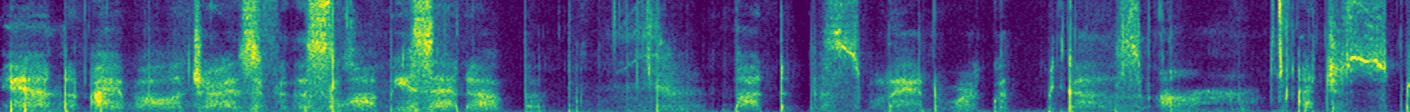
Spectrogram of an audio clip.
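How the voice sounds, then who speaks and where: Someone whispers at a moderate pace, leaving long, frequent pauses. Noticeable background noise sits under the voice. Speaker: ASMR reader. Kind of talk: casual talk to camera. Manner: soft-spoken.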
